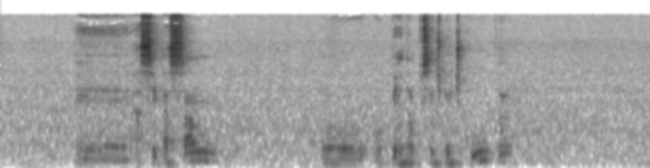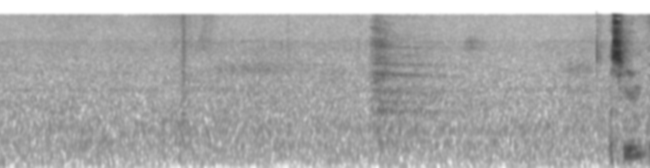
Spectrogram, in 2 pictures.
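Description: A young man speaks casually and close up, with pauses.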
